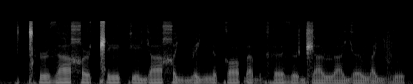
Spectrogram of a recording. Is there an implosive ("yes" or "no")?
yes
